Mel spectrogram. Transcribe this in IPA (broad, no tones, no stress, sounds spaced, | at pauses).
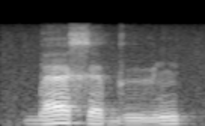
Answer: b æ x ɛ b ʉ n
